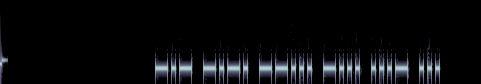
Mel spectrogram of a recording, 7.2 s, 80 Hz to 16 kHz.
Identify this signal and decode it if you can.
Morse code, heard as a keyed tone, about 21 wpm, 700 Hz. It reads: KC7BVS
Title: USA Call Signs - 6 Characters - Repeated 2x - 20wpm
